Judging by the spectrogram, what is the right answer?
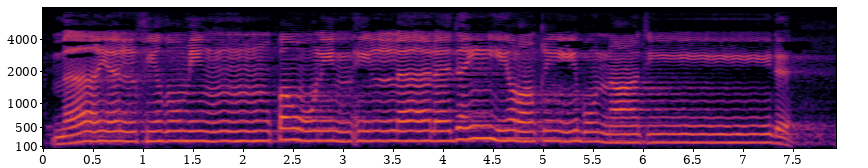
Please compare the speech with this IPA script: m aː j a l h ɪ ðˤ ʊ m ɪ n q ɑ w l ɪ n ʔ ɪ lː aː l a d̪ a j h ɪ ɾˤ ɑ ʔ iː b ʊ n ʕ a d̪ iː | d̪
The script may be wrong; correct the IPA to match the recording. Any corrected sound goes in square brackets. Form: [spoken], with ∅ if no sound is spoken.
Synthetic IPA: m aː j a l [f] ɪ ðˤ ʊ m ɪ n q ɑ w l ɪ n ʔ ɪ lː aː l a d̪ a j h ɪ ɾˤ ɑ [q] iː b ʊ n ʕ a d̪ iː | d̪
